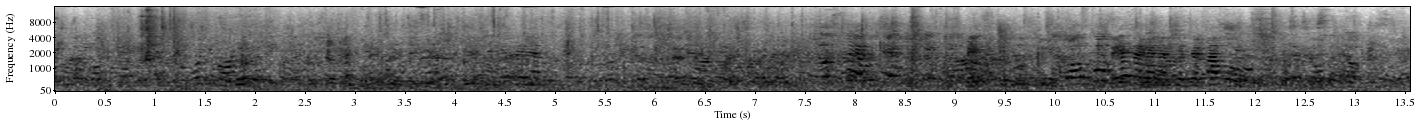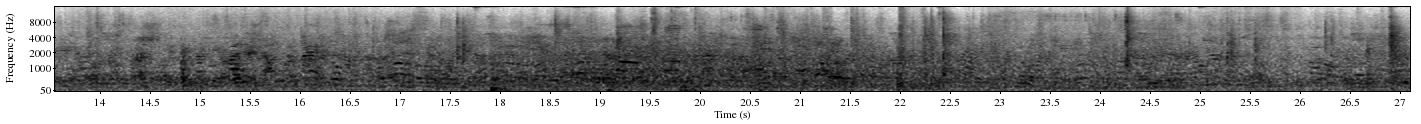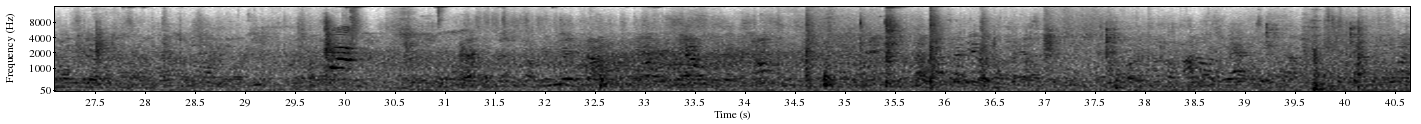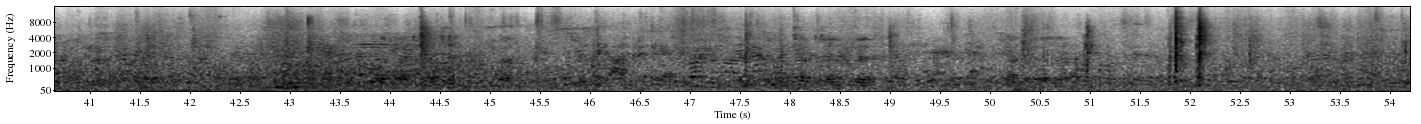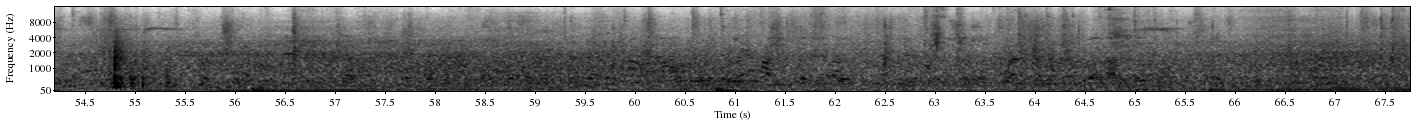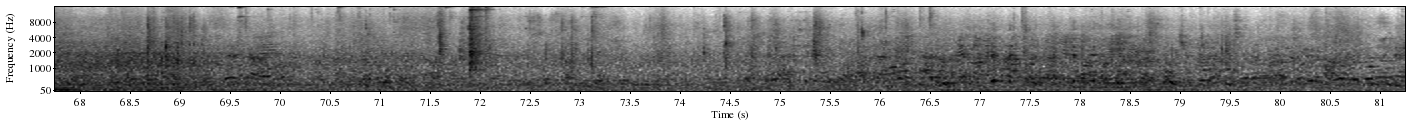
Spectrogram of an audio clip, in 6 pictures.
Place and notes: recorded with binaural microphones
